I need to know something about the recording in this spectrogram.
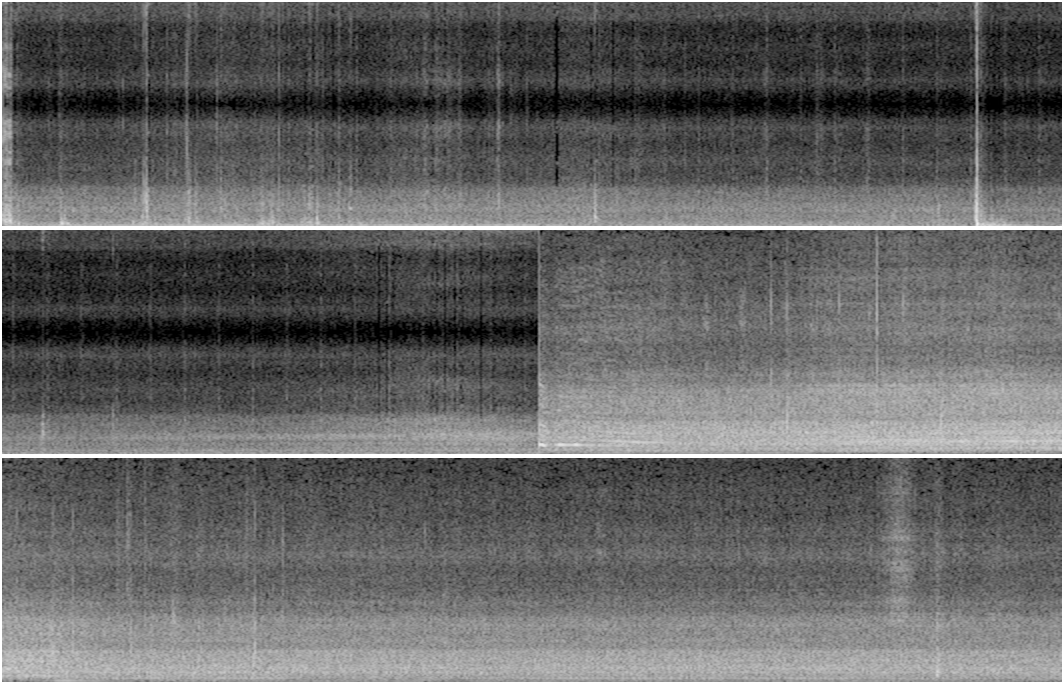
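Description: Dashcam recording inside a car: steady engine and road rumble in city traffic, with a sharp knock just before ten seconds in. After a cut, louder steady tyre and wind noise at highway speed.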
